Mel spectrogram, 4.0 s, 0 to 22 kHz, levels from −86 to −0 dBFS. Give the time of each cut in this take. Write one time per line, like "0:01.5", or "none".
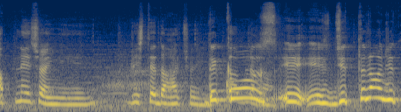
none

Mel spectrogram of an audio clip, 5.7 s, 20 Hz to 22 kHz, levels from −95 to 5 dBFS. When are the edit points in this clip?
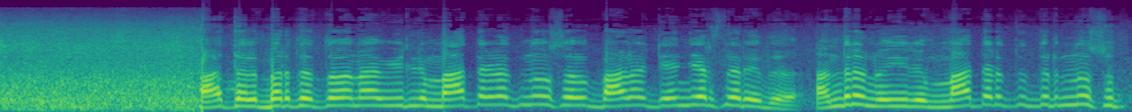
0:00.9
0:04.1

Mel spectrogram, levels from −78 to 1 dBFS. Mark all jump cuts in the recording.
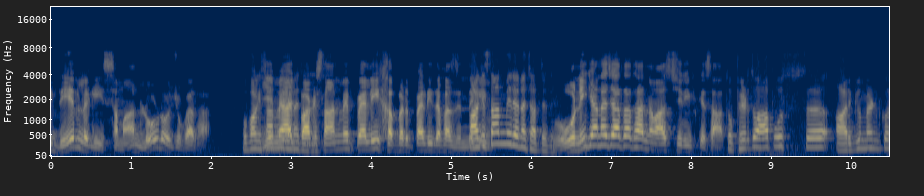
none

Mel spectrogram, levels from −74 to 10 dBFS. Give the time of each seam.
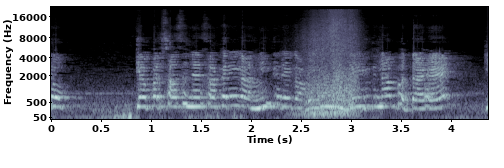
0:02.6

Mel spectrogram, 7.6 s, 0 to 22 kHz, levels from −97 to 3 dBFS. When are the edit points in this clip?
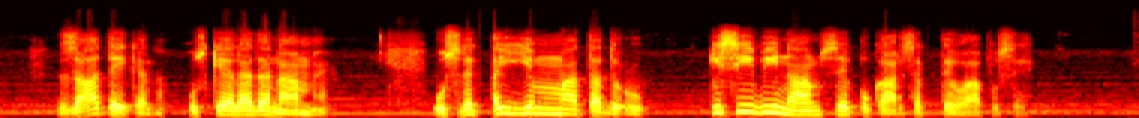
0:03.2

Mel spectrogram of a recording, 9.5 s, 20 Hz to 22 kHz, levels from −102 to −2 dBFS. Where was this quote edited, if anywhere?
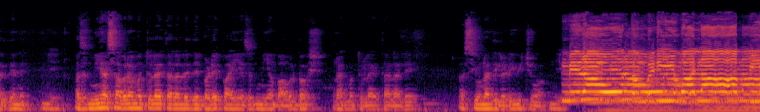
0:07.0

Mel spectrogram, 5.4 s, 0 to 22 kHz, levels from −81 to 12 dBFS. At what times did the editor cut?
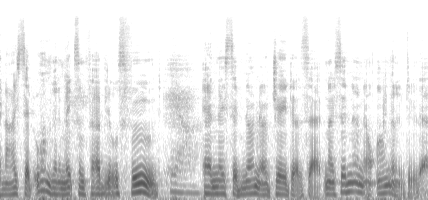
none

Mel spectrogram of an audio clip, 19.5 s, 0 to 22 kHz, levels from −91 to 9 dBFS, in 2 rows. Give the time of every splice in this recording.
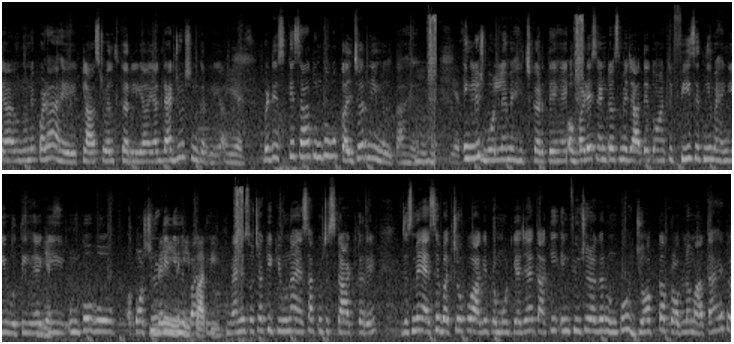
0:05.7
0:07.5
0:12.7

